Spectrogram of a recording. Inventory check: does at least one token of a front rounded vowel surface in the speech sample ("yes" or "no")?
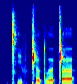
no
